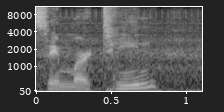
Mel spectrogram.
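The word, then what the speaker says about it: Saint-Martin: did you know that each side of the island is pronounced different ways one side saint martin and the other side say martine it's crazy man i'd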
